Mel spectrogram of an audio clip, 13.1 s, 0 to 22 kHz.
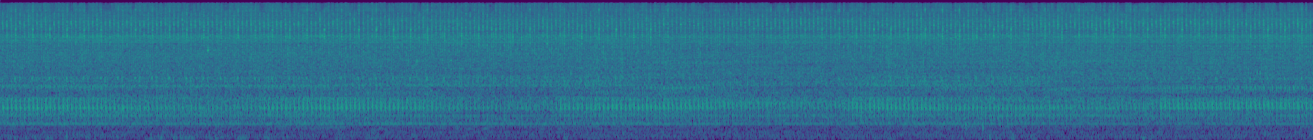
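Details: VTi 120 petrol engine, 137,700 km, warm idle: steady quick light ticking about three per second from the left side of the rocker cover; valvetrain ticking at idle, cause unclear.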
